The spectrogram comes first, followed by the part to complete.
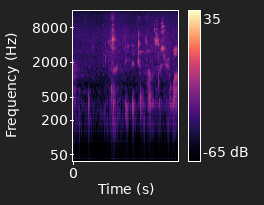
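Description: Quiet, indistinct voices of a few people speaking softly in short fragments.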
